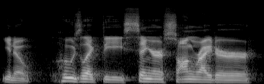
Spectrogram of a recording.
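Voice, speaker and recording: A man's voice: lowish voice, normal speed, sharp tone, smooth. A man hosting a casual chat podcast, talking in a rambling, hesitant way and often interrupting himself. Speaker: podcast host.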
